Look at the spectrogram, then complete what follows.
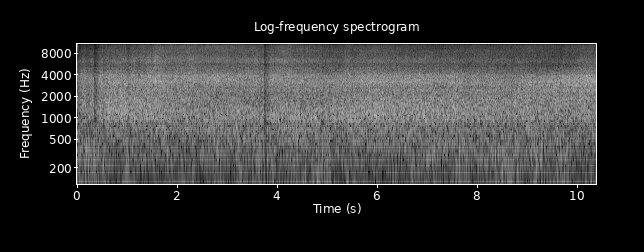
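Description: Wind buffeting the microphone over the steady wash of surf breaking on the shore.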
